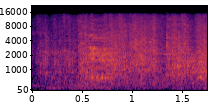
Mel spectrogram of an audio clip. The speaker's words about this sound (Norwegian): Mens det her er lyden av kameraene på Therese Johaugs pressekonferanse i oktober samme år.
